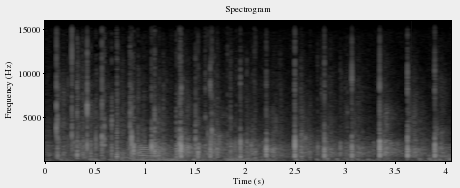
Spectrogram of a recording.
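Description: Audience applauding with scattered, irregular handclaps from a small crowd, as the performers bow.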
